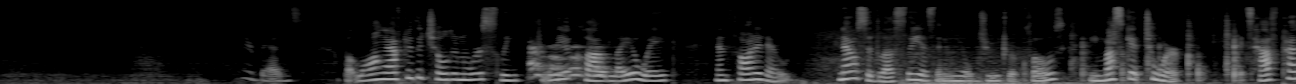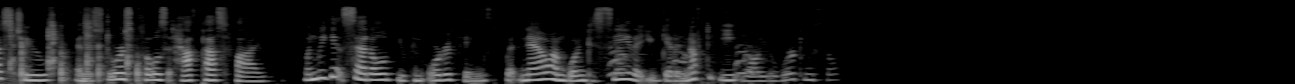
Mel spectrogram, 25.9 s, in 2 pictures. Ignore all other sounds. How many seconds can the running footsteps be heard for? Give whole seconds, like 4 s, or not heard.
5 s.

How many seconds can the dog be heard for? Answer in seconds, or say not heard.
3 s.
